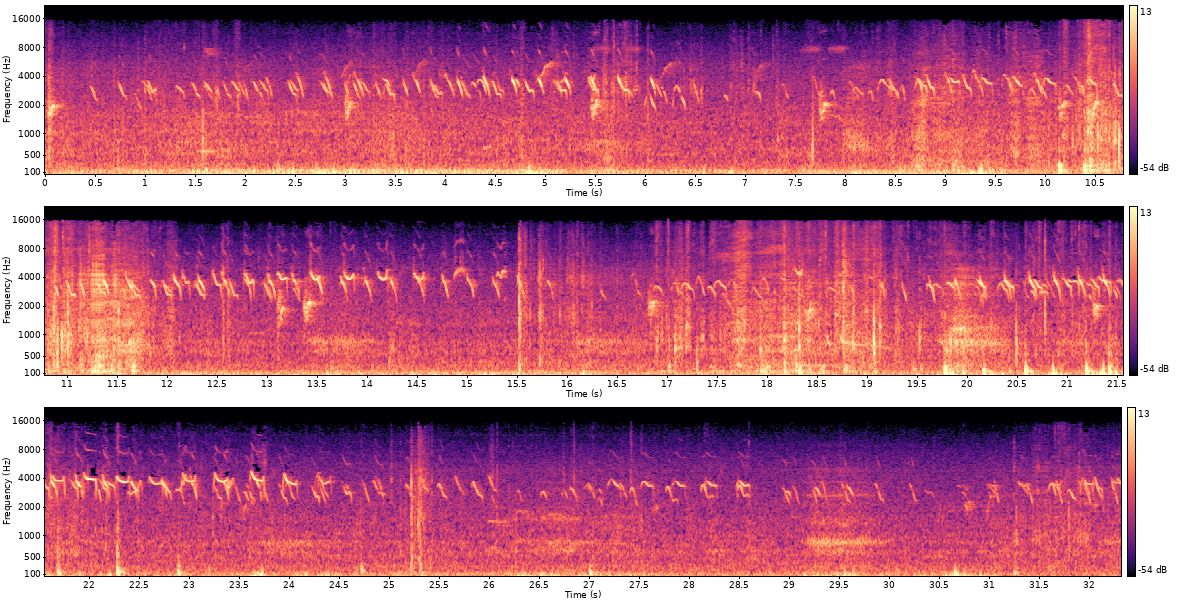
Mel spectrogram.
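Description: A brood of newly hatched Pekin ducklings peeping in rapid, continuous runs of high chirps. A few bumps and rustles break in around the middle.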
